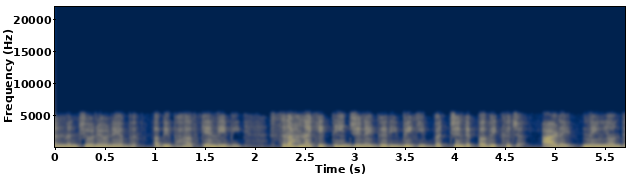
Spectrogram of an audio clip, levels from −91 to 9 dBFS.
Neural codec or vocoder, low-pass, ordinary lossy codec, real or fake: none; 5.4 kHz; Opus, 32 kbps; real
